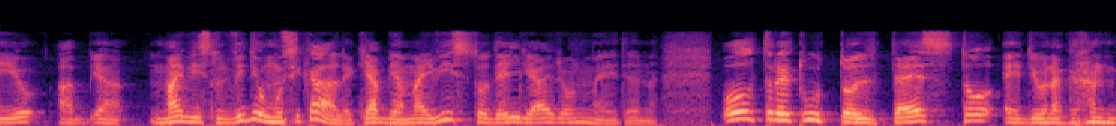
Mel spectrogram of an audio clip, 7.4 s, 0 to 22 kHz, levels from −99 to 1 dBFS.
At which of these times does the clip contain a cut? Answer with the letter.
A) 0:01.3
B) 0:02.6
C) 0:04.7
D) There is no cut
C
